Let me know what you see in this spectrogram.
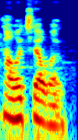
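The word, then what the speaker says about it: Colacello: So in the beginning, I wanted to read to them just a few sentences written by Bob, and I didn't even know how to pronounce his name, Colicello. – Bob Colicello. – I said it right.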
